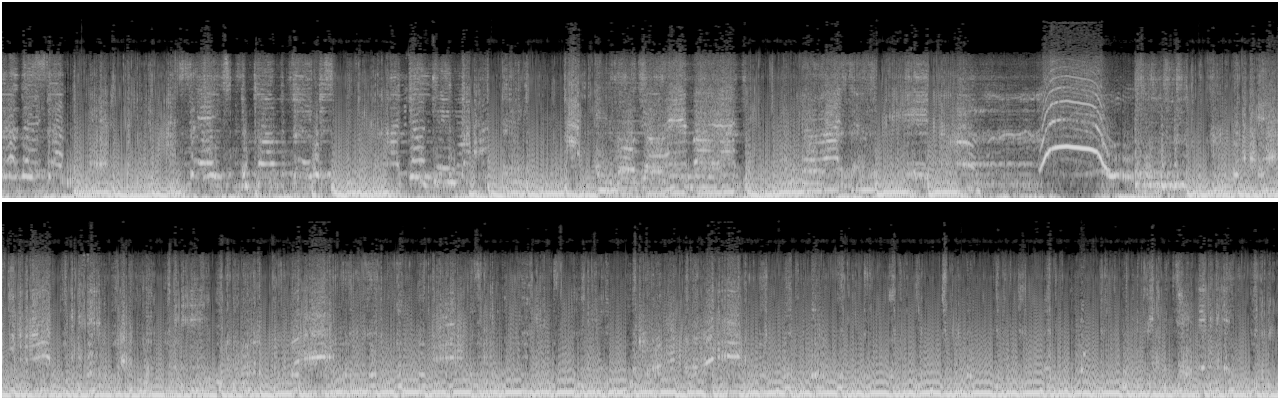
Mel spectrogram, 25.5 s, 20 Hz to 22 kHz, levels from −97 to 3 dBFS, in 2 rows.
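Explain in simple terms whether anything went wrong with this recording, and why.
Some of the compressed data was damaged, and the player decoded those broken pieces anyway. This is a corrupt frame decoded fault. The scrambled data sends sound to the wrong pitches for a split second, so you hear a short squeak or burst of noise. It happens four times: at 4.02 to 4.08 seconds, 9.11 to 9.14, 13.63 to 13.67, and 23.55 to 23.59. Each burst is fairly loud.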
